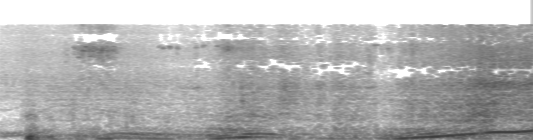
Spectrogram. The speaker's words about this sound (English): His car gets stuck in a snowbank. That sound that you hear right here, and if you're familiar with this sound, you know it is the worst sound. It's him spinning his wheels when he's stuck in the snow.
